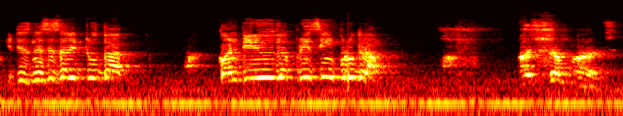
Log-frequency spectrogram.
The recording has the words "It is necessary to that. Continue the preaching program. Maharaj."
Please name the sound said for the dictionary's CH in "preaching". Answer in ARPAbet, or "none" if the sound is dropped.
S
